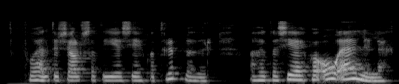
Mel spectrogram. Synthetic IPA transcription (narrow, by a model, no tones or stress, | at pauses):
θuhɛlt̪ʏɾ̥sjawlsat̪ɪjɛsjɛɪhkvat̪ʰɾʏplaðʏɾ̥ | aðθɛht̪asjɛɪhkvaʔoːwɛðnɪlɛxt̪̚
